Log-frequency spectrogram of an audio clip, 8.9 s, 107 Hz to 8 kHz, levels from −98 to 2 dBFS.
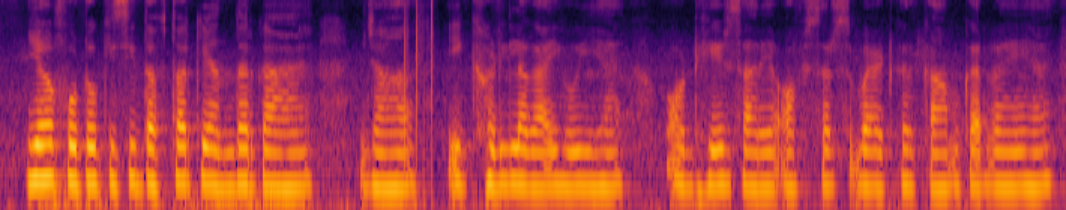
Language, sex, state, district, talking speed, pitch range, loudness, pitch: Hindi, female, Uttar Pradesh, Jyotiba Phule Nagar, 155 wpm, 180-190 Hz, -24 LUFS, 185 Hz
